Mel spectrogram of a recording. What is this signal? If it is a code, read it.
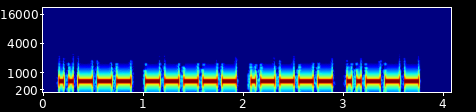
Morse code, heard as a keyed tone, about 25 wpm, 600 Hz. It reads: 2012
